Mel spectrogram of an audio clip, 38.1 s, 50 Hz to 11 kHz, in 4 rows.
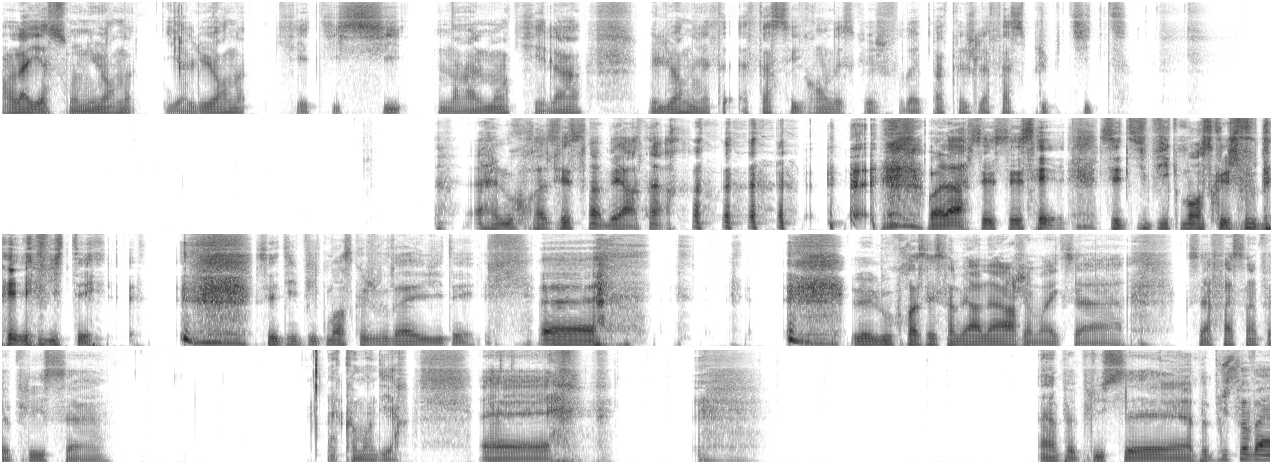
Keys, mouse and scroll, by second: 26.5 space, 26.7 click.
